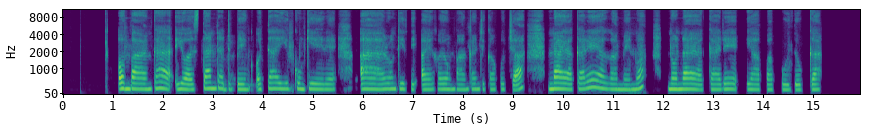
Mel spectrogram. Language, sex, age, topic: Oshiwambo, female, 18-24, finance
